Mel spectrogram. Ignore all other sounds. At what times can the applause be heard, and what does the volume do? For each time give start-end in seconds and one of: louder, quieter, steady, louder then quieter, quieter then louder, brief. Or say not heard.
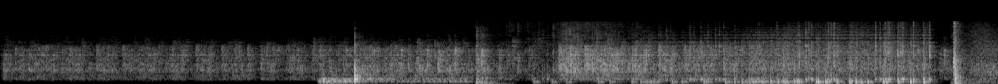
0.0-9.7 louder then quieter.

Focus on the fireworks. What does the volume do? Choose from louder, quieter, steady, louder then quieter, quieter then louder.
quieter then louder.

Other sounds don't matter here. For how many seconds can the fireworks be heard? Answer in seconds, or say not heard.
7 s.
